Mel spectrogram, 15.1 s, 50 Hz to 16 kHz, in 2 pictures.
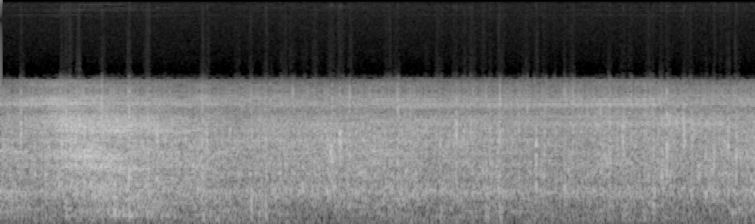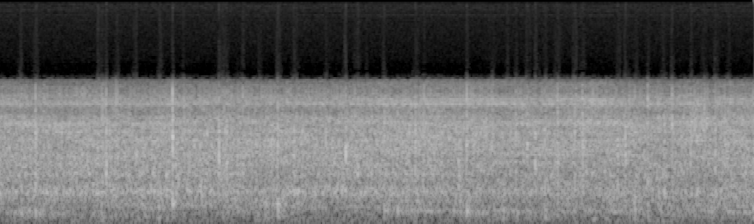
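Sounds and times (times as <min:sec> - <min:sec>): train passing alongside: 0:00.0 - 0:08.5.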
